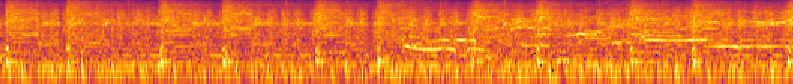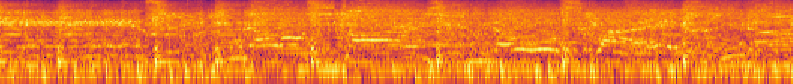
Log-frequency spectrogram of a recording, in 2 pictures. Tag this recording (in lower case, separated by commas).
grunge, punk rock, music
